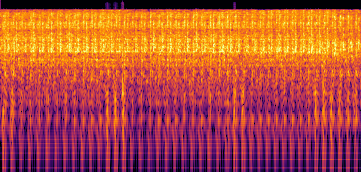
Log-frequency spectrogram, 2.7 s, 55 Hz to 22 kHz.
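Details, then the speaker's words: 1983 Honda XR80 with a $150 eBay transplant engine idling briskly, a little valve noise, no smoke. A sharp, rapid puffing tick rides on every firing pulse. Owner hears an exhaust leak and suspects a bolt is out. "Really sounds good. I got an exhaust leak here."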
